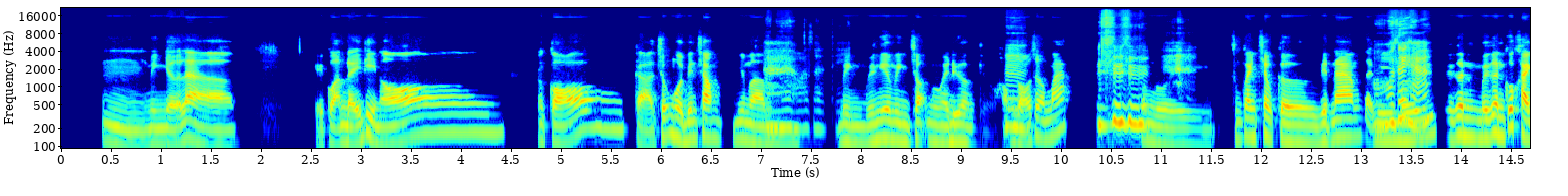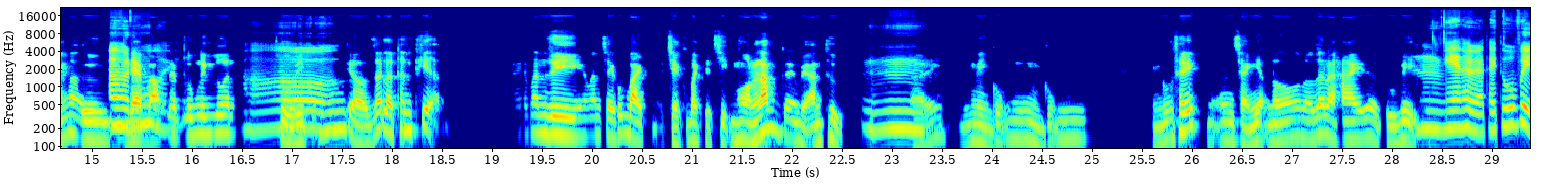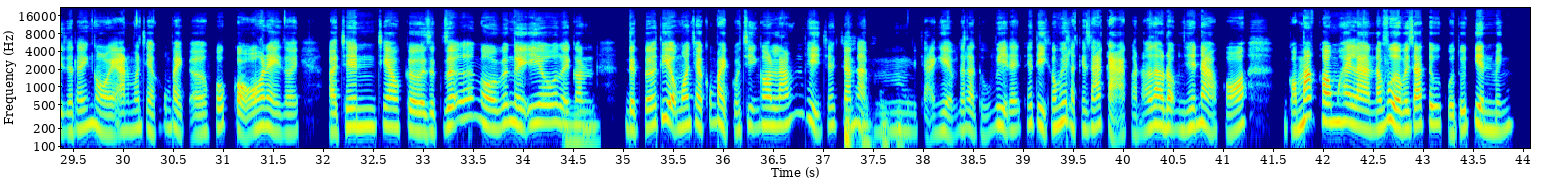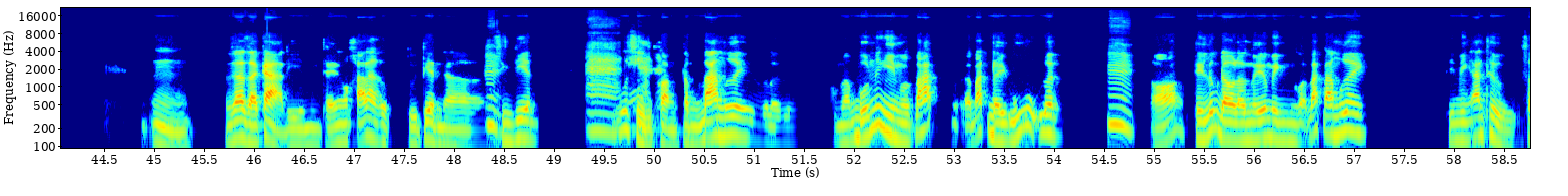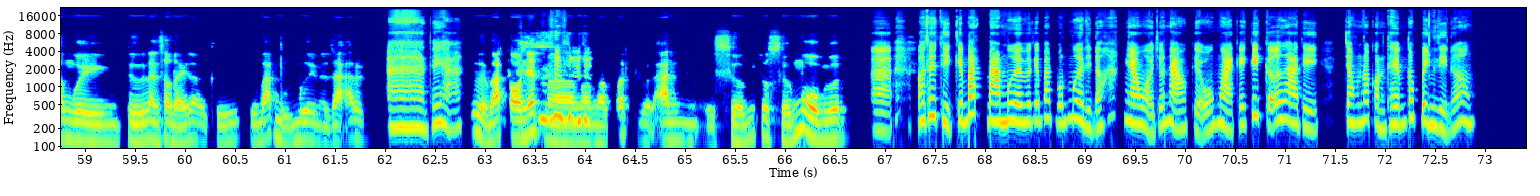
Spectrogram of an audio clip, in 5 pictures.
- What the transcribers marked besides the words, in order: other background noise; tapping; laugh; laugh; unintelligible speech; laugh; other noise; in English: "topping"
- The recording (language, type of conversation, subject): Vietnamese, podcast, Bạn có thể kể về lần bạn thử một món ăn lạ và mê luôn không?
